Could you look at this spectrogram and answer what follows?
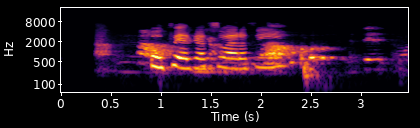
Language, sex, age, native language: Icelandic, female, 9, Icelandic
